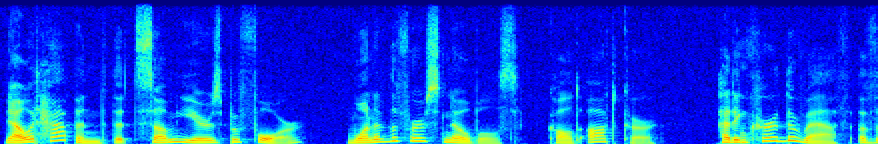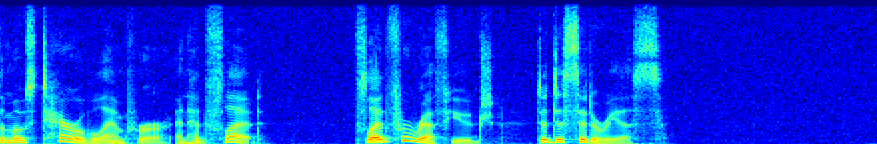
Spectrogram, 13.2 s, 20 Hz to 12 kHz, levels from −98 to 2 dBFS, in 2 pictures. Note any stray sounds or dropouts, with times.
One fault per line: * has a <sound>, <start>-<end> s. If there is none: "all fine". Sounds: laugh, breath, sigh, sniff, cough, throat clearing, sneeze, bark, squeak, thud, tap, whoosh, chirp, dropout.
all fine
